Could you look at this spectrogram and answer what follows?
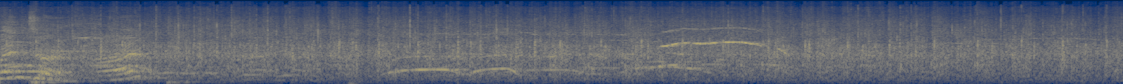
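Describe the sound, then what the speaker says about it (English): An audience at a stand-up comedy show breaks into loud, sustained applause and cheering, with a voice speaking briefly over the clapping at the start. "big round of applause"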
